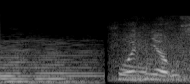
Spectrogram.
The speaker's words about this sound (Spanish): Hoy me emocioné al escuchar la sirena de un barco otra vez.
